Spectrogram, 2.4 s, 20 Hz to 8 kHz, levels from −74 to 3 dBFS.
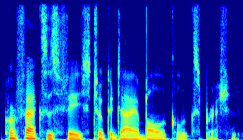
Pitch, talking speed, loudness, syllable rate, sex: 95 Hz, 150 wpm, -20 LUFS, 5.0 syllables/s, male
